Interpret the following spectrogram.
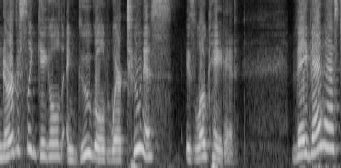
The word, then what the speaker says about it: Tunis: It's not like phonetically Tunis. It's Tunis.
